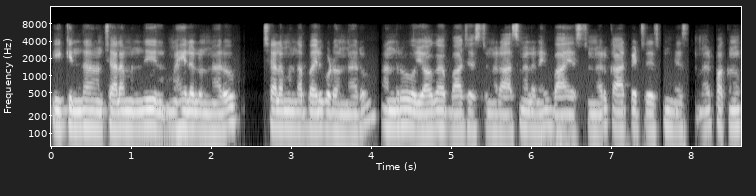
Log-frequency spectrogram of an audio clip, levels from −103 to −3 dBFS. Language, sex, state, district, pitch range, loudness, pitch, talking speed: Telugu, male, Andhra Pradesh, Sri Satya Sai, 110-125 Hz, -19 LUFS, 120 Hz, 145 wpm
